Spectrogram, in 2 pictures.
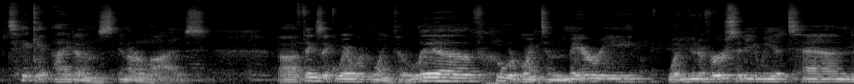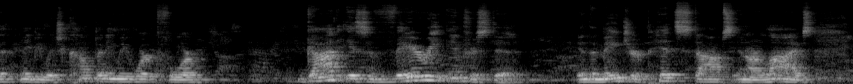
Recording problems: off-mic speech; far
room echo; very slight; dies away in 0.3 s
chatter from many people; faint; throughout; 25 dB below the speech

